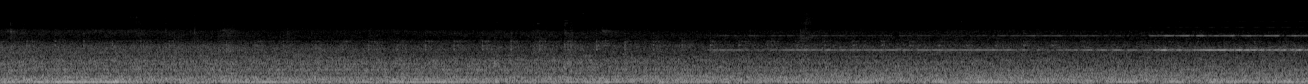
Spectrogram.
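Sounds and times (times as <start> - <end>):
train rumbling: 0.0 - 13.0
high whine: 6.6 - 13.0.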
